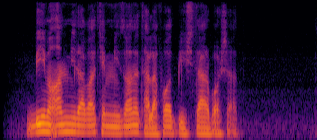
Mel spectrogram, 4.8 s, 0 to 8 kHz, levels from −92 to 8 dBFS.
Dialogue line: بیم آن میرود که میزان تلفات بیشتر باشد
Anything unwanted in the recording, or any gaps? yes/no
no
